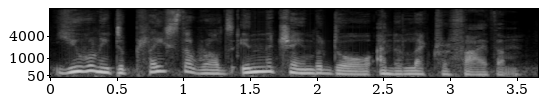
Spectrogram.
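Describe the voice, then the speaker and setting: A silky scheming Sith lord. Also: female voice, sits low, sing-song, fairly quick, dark tone, breathy edge, full character voice. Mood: imperious. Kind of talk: game voice acting.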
